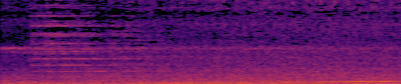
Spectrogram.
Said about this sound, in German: Das Gebäude ist an einer stark befahrenen Straße. Man hört also auch im Haus ab und zu ein Tram vorbeifahren.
